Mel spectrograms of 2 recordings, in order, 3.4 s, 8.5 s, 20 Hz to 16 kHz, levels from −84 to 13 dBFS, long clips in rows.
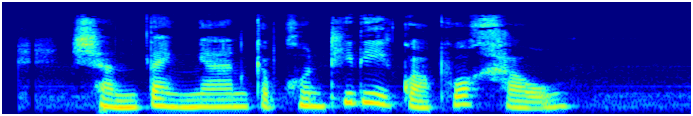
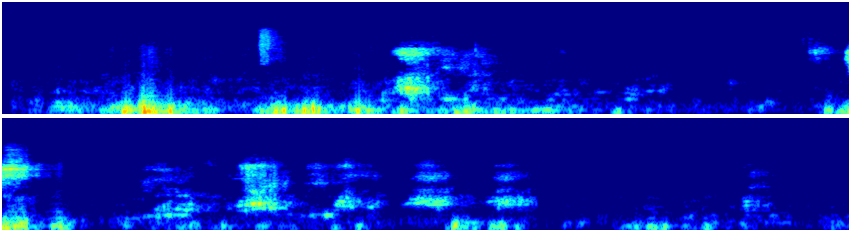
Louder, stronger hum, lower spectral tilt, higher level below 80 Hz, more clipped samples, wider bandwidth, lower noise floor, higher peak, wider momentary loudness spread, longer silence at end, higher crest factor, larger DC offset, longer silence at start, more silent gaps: first, -27 LUFS vs -31 LUFS; neither; about the same, -5.5 dB/octave vs -6.5 dB/octave; second, -70 dBFS vs -38 dBFS; neither; first, 11 kHz vs 7.2 kHz; second, -59 dBFS vs -69 dBFS; second, -10 dBFS vs -6 dBFS; second, 8 LU vs 25 LU; about the same, 0.6 s vs 0.7 s; second, 18 dB vs 26 dB; neither; second, 0.1 s vs 0.25 s; neither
